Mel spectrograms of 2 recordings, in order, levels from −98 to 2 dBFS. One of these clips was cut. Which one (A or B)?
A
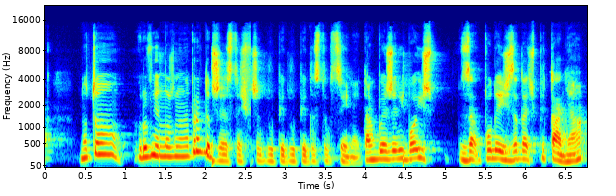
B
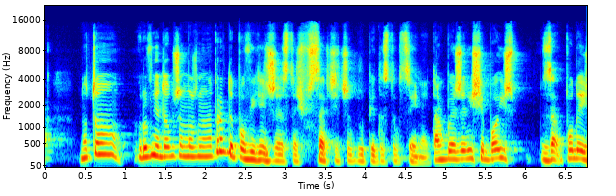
A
